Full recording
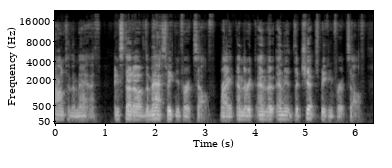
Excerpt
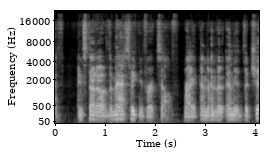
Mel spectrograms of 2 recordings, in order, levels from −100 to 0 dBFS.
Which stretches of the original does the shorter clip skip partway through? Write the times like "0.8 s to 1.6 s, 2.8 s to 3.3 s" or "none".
3.8 s to 4.1 s

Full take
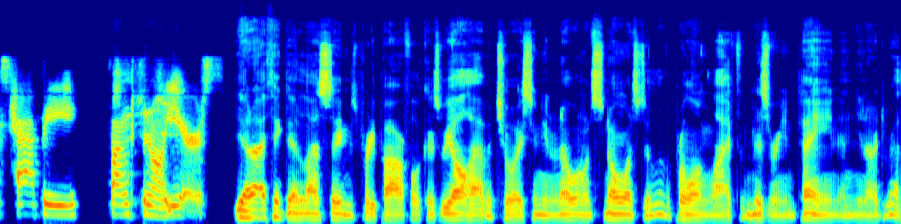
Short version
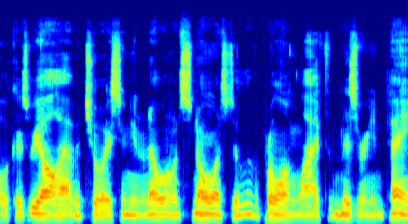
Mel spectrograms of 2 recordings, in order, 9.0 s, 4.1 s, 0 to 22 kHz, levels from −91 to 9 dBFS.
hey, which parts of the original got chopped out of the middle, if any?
none

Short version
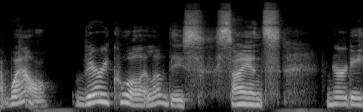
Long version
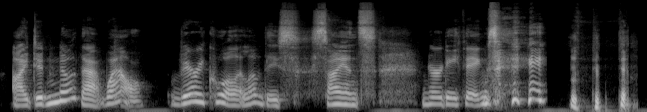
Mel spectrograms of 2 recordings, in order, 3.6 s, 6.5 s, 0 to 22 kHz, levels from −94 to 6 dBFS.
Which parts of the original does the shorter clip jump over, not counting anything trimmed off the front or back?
none

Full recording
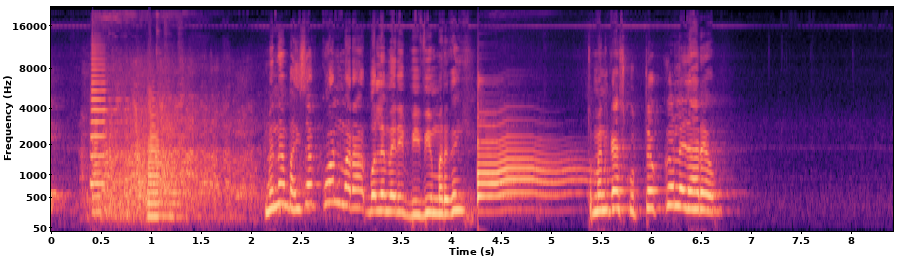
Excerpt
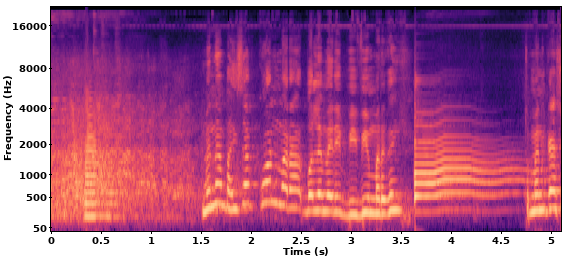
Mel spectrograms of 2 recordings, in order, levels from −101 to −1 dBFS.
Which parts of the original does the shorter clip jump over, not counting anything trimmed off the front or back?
none

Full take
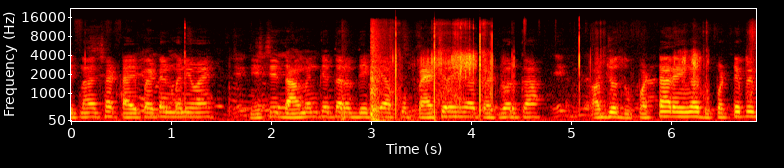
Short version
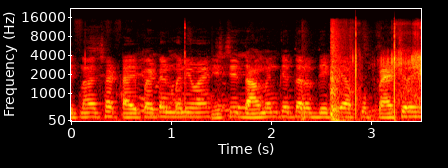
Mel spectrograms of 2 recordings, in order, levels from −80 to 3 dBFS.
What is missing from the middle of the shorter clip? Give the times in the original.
1.5 s to 1.9 s

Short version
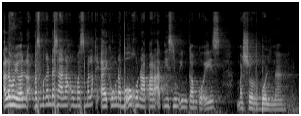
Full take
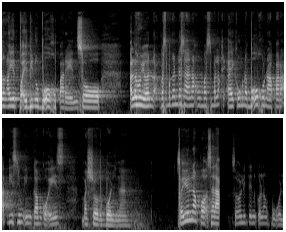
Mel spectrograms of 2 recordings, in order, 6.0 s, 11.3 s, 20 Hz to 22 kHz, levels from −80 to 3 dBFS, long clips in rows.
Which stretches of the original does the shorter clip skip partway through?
none

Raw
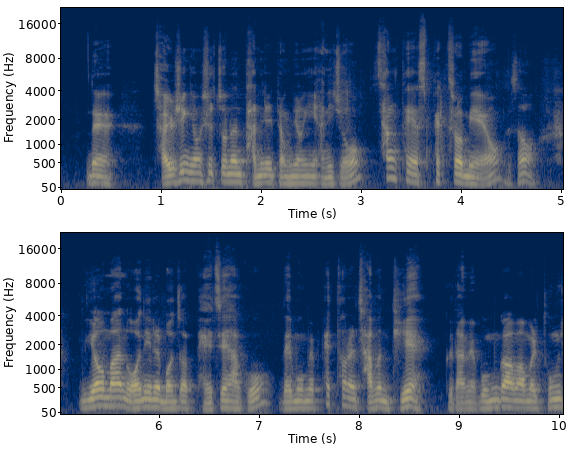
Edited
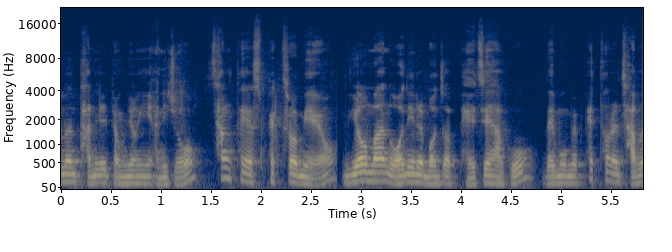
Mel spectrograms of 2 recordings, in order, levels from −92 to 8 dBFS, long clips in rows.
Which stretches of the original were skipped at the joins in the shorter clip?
4.4 s to 5.2 s

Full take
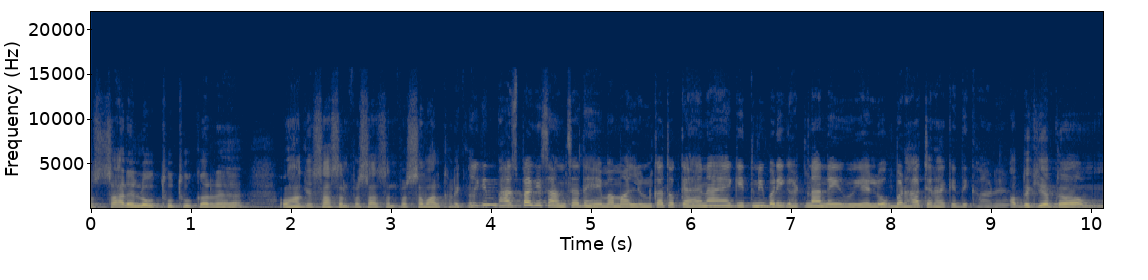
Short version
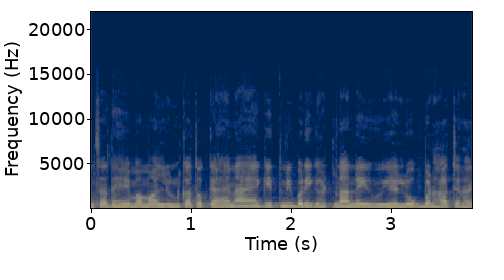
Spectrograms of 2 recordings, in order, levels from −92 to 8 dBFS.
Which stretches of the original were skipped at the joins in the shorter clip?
none

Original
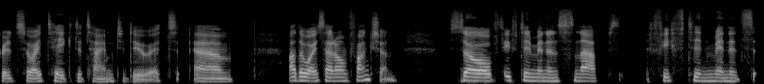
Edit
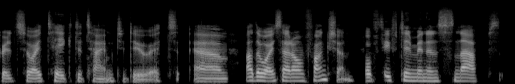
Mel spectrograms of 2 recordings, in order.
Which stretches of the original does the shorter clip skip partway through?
2.3 s to 2.8 s, 4.1 s to 4.9 s

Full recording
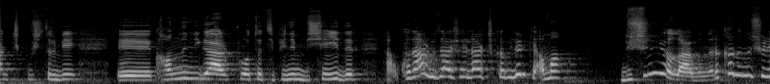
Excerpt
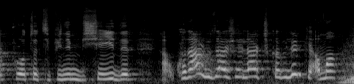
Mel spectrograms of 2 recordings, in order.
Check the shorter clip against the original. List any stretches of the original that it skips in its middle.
none

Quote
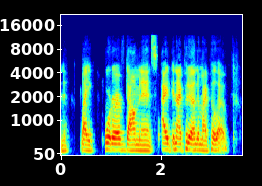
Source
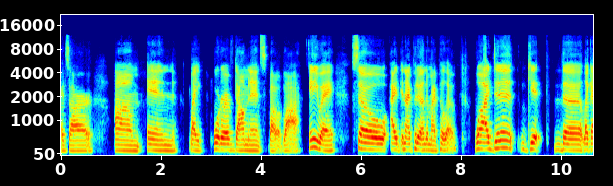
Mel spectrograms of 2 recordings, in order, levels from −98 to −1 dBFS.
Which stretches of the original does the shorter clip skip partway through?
4.1 s to 6.5 s

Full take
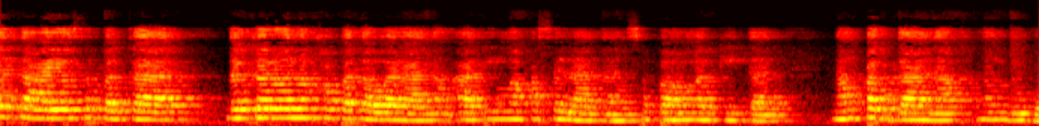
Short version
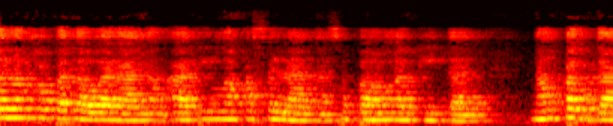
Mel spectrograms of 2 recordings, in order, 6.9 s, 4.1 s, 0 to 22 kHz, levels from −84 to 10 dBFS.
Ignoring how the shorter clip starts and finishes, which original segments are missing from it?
4.1 s to 4.2 s

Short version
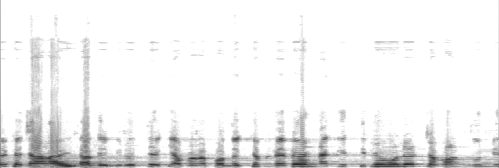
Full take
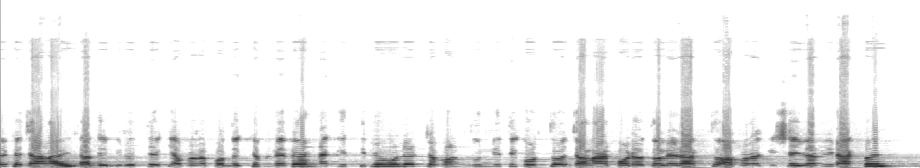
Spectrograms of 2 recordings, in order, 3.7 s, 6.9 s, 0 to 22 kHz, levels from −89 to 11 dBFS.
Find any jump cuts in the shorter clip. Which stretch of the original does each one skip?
none

